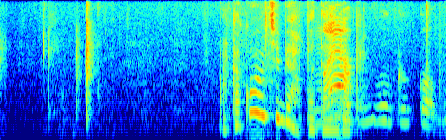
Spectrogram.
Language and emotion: Russian, positive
